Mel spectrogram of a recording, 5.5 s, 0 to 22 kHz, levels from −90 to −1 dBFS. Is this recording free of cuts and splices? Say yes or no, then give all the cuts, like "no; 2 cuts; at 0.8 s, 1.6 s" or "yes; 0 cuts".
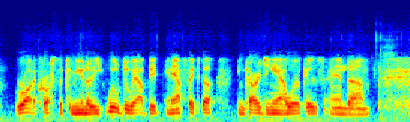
no; 1 cut; at 2.1 s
